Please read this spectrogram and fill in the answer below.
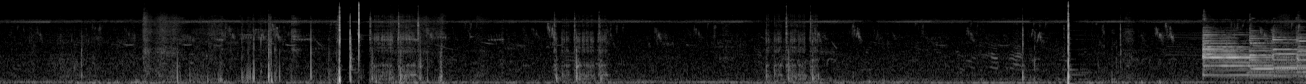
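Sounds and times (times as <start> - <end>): rustles and clicks: 0.0 - 9.3, 9.9 - 11.6
faint bird chirps: 0.0 - 12.0
sharp clicks: 0.8 - 6.3, 7.5 - 8.7, 10.1 - 11.4.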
